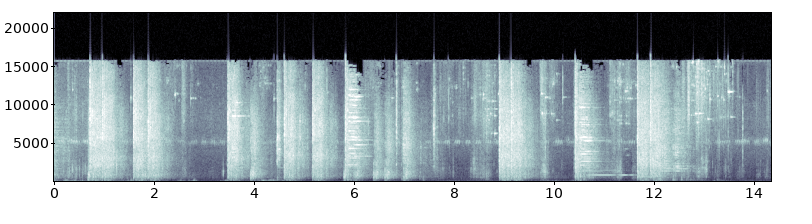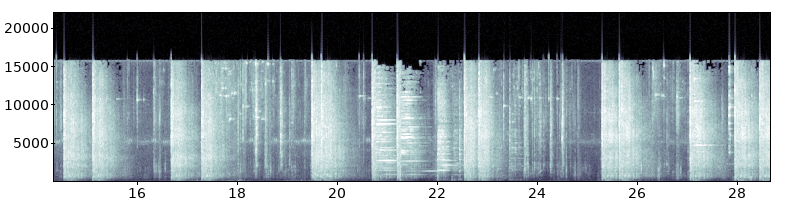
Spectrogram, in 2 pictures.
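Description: A pistol fired in quick pairs and short strings during a practical shooting stage, with pauses between groups as the shooter moves. Several shots are followed by the short ringing of steel targets being hit.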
